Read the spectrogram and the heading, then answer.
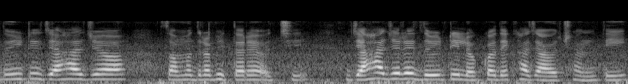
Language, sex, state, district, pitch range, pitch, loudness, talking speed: Odia, female, Odisha, Malkangiri, 210-235 Hz, 220 Hz, -17 LUFS, 95 wpm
